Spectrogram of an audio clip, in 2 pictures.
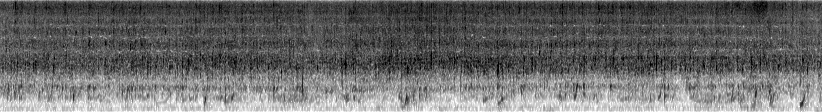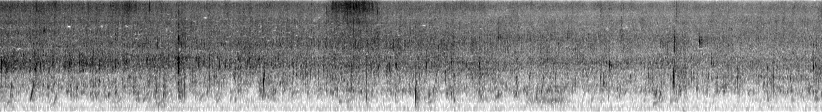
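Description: Light rain falling: a faint, steady hiss with scattered small drip ticks, easing off slightly near the end.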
